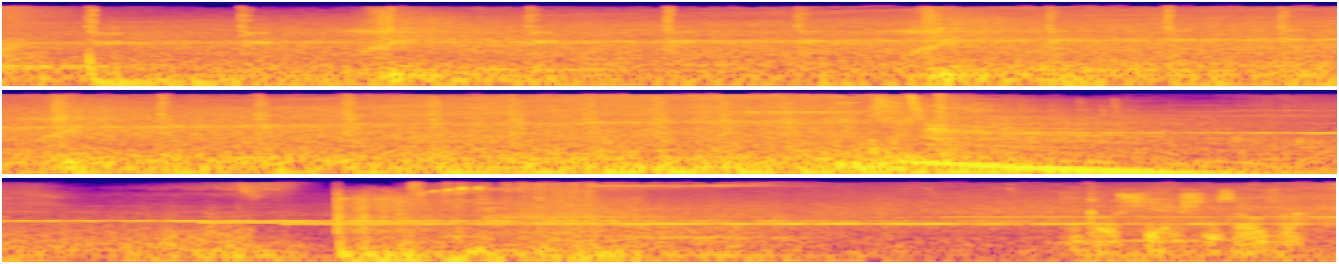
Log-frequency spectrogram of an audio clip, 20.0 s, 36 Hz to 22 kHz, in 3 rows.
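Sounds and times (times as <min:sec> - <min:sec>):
rising tone: 0:09.9 - 0:20.0.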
